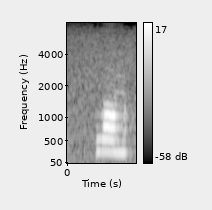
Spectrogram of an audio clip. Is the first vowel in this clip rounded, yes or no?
yes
